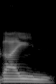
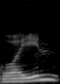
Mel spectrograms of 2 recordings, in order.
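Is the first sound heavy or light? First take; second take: light; heavy. First: The first sound is light and plain. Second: The first sound is thick and heavy. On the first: The speaker calls it wrong. "গাইন নাই" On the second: The speaker calls it right. "একটু মোটা করা হবে"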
